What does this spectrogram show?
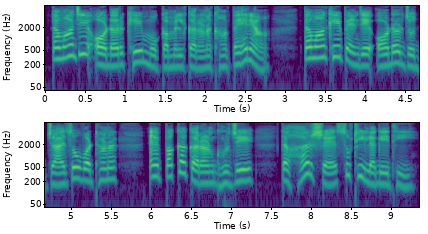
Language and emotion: Sindhi, neutral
